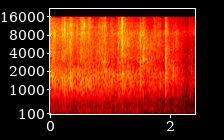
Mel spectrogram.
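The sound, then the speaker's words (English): Audience members applaud themselves, a steady wash of many clapping hands that holds at an even level and then thins and tapers toward the end. “Now sit down, that's good for audience participation. Good job, give yourself a hand.”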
